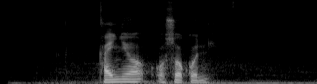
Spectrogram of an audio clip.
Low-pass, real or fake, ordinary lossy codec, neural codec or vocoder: none; fake; none; codec, 44.1 kHz, 7.8 kbps, DAC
